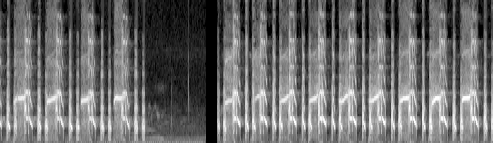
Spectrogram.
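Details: A male grey francolin gives rhythmic, repeated phrases of high whistles and descending notes. A quiet gap of about a second and a half with low hum interrupts, then the loud calling resumes steadily.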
